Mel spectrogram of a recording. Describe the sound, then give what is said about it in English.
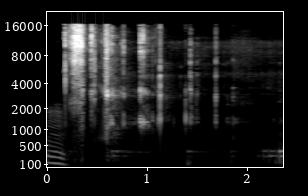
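A can of real-fruit-juice soda cracks open with a sharp snap and a short fizzy hiss, then a few faint clicks follow as a voice speaks quietly. “That was a great crack. Wow. It's a crispy can.”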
